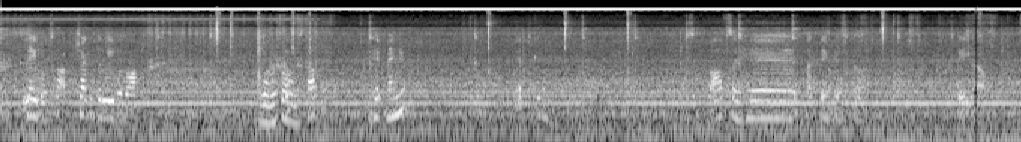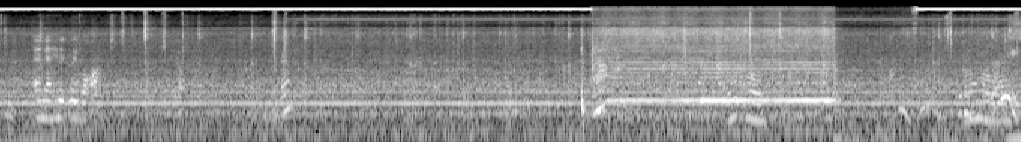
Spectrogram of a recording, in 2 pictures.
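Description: Labels click and rattle as the machine feeds them.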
